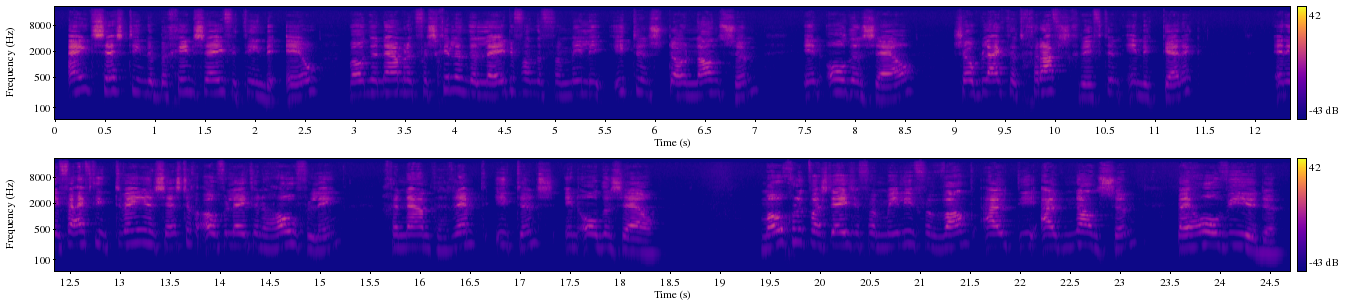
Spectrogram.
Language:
Dutch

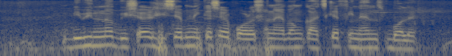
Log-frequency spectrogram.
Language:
Bangla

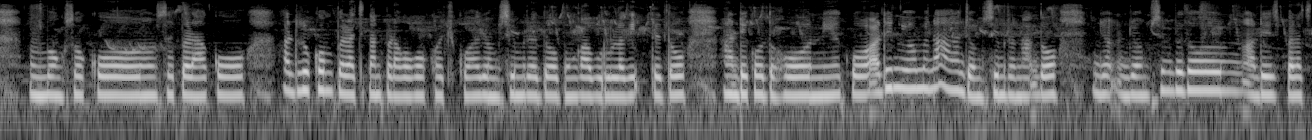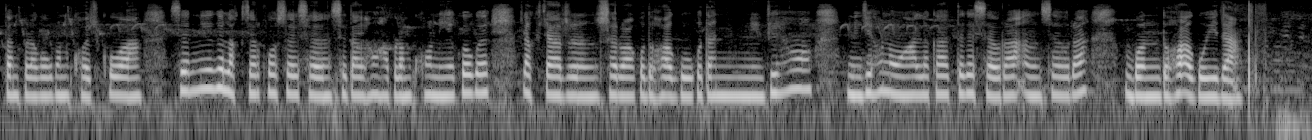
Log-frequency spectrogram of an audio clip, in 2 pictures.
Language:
Santali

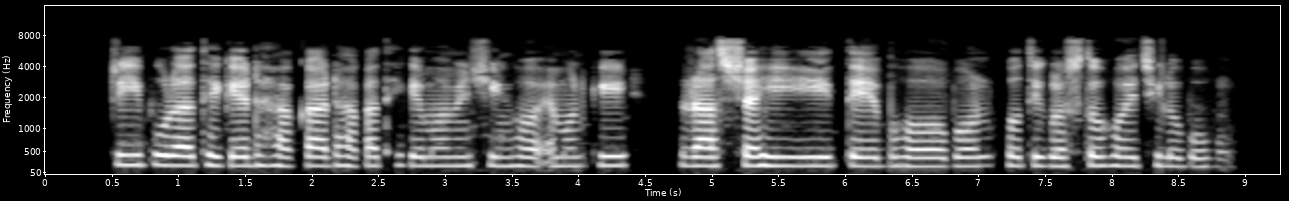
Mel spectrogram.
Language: Bangla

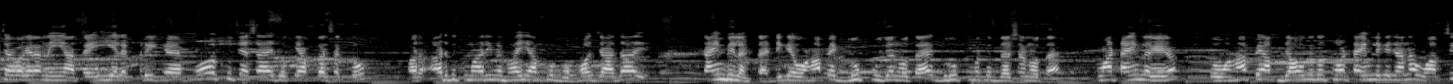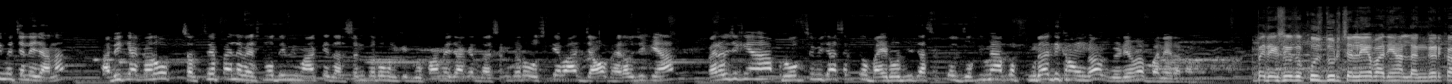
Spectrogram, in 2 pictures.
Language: Hindi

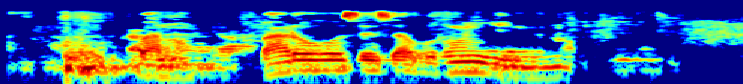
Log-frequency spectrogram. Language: Ganda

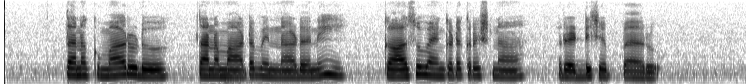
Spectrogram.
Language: Telugu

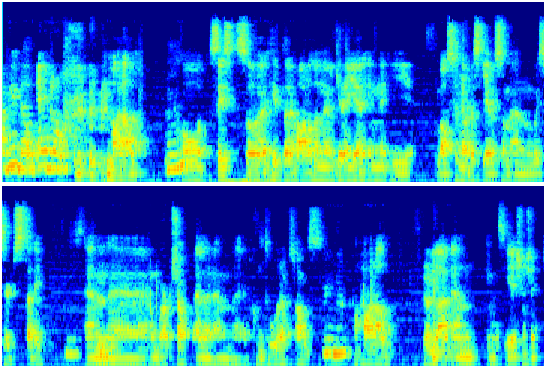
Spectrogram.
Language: Swedish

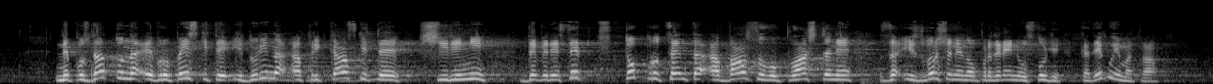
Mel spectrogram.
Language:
Bulgarian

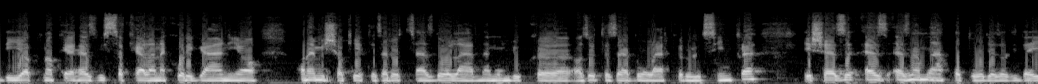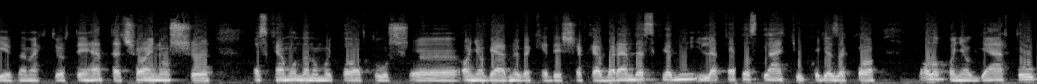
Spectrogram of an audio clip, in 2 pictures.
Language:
Hungarian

